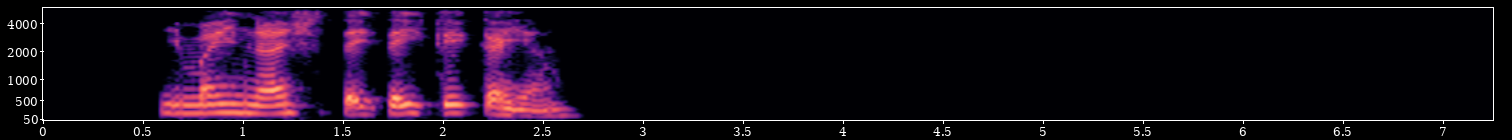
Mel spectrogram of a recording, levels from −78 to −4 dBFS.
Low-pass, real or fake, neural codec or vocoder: 5.4 kHz; fake; codec, 16 kHz, 16 kbps, FunCodec, trained on LibriTTS, 50 frames a second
